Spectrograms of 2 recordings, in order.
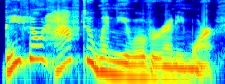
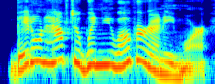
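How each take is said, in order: First: Said in the usual way. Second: Higher, pressing the point home on the repeat; emphatic repeat. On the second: Real, not acted. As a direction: drive it home the second time, pitched up. Emphatic repeat of line 120.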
